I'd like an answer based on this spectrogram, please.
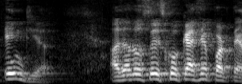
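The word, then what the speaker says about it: India: अच्छा दोस्तों, इसमें जो ई है वो बड़ी ई है और वहीं पर ज़्यादा देर तक रुकना है आपको, वहीं पर स्ट्रेस है, जो सिलेबल स्ट्रेस वहीं पर है।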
